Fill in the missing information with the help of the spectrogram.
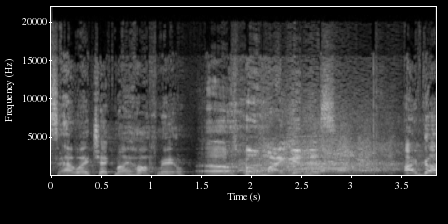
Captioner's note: laughter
